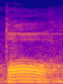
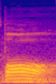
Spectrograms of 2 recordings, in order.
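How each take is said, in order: The two takes are said the same way.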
